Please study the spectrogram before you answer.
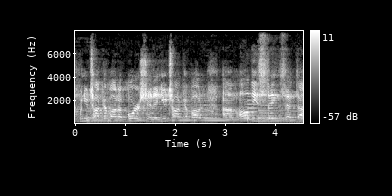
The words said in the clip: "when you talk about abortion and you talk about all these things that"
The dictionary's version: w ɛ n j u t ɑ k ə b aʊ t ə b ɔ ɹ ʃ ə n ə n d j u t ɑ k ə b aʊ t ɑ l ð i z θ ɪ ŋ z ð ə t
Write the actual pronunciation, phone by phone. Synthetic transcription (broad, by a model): w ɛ n j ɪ t ɑ k ə b aʊ t ə b ɔ ɹ ʃ ə n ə n j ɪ t ɑ k ə b aʊ t ɑ l ð i z θ ɪ ŋ z ð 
